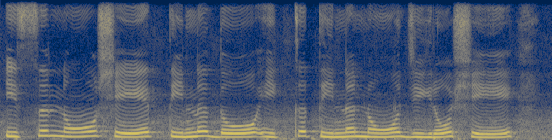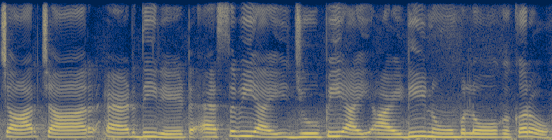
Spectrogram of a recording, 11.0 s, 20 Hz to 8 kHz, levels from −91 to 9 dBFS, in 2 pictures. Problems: none marked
